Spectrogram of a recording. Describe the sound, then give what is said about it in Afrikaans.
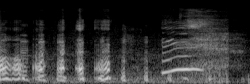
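A hadeda ibis gives a harsh, drawn-out call, heard after a burst of rhythmic, laugh-like sounds. The cry rings out clearly for about half a second, then fades. “lekker roep daai Hadi da daar in die agtergrond.”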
